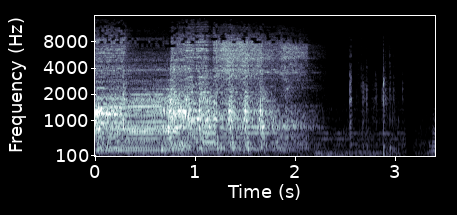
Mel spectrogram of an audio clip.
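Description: Racing game music and engine sounds play loudly from laptop speakers.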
